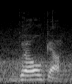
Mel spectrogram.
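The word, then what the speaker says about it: Gaeilge: How do you pronounce the name of the Gaelga. Gaelga.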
